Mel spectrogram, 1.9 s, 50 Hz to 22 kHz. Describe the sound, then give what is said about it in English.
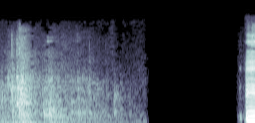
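A door slides or swings shut with a rough, scraping rush that fades into silence, followed at the very end by a sudden loud, harmonic tone cutting in. “I will shut that door back and move down to door number 3.”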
